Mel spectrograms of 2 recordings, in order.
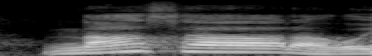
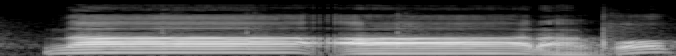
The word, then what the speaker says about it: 나아: 나사라고 이야기합니까? 아니죠. 이렇게 발음하더라라는 거죠. 나아라고 발음하게 되더라라는 것.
